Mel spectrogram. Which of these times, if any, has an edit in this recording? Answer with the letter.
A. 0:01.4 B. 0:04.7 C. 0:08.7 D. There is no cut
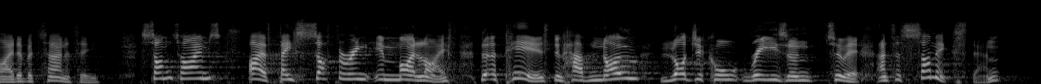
C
